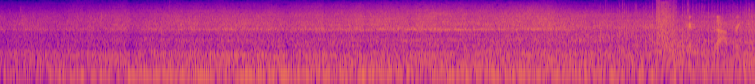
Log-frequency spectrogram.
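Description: A Northrop Grumman resupply rocket's first stage burns during launch toward the International Space Station, a steady, dense, distant roar that holds constant throughout while someone speaks over it.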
